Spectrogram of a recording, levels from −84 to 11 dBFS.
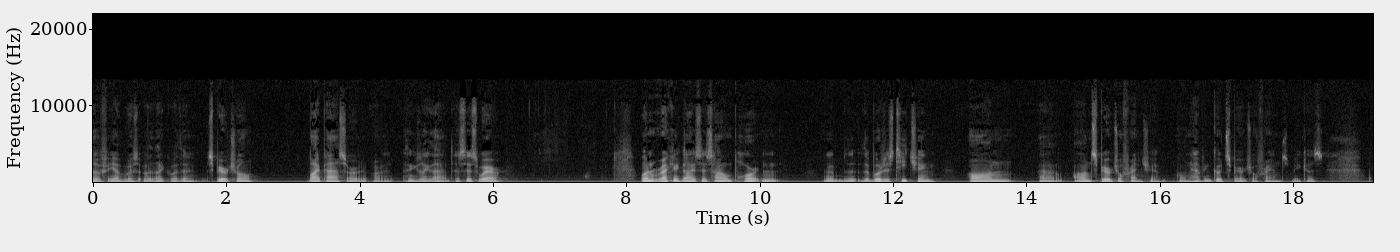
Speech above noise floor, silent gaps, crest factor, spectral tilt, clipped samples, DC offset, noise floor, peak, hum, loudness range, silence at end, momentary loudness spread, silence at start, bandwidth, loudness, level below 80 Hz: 33 dB; none; 24 dB; -7 dB/octave; under 0.1%; 0.7%; -57 dBFS; -2 dBFS; none; 5 LU; 0.2 s; 13 LU; 0 s; 13 kHz; -26 LUFS; -46 dBFS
